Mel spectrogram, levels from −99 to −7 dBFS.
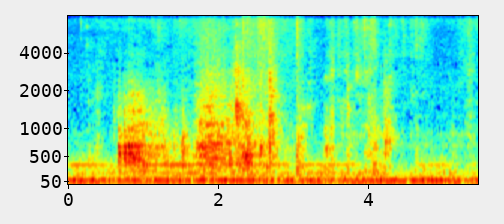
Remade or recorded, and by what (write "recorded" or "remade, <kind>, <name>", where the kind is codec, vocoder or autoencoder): recorded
